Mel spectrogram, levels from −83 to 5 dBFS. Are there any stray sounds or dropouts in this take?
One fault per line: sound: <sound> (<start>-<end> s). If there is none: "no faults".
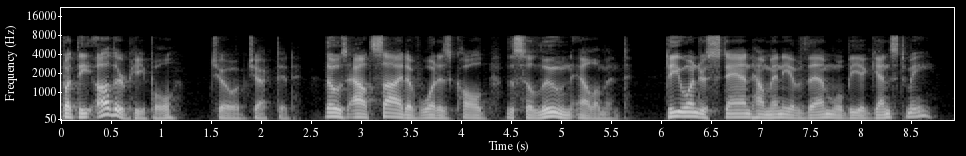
no faults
